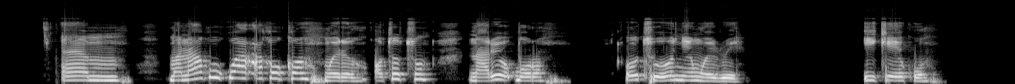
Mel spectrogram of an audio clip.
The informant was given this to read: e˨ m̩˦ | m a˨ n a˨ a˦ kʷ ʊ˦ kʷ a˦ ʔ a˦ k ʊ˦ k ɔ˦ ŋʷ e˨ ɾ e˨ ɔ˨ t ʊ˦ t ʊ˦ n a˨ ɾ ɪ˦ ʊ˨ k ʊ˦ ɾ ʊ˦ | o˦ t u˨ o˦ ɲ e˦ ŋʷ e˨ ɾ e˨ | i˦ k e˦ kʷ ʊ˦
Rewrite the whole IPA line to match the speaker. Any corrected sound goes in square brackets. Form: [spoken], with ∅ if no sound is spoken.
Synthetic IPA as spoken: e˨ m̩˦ | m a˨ n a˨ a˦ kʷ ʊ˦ kʷ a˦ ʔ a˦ k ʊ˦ k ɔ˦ ŋʷ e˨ ɾ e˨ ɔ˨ t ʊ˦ t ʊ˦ n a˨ ɾ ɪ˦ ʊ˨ [k͡p] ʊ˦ ɾ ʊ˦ | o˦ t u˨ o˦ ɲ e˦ ŋʷ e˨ ɾ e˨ | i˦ k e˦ kʷ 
